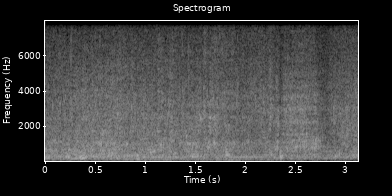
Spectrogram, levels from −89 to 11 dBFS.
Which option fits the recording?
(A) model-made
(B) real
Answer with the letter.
B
